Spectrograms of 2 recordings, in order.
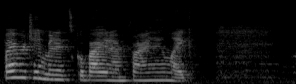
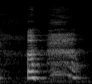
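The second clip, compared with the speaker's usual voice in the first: light laugh; 13 semitones higher than usual. Real, not acted. Sheepish laugh after teasing coworkers.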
